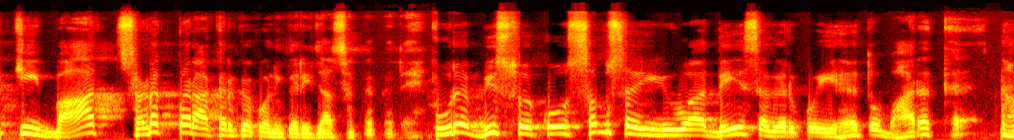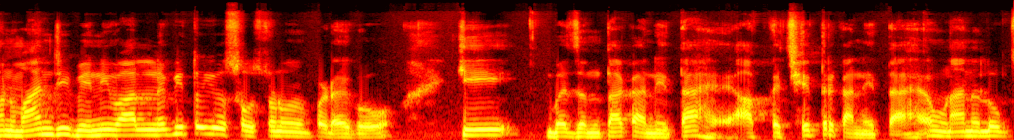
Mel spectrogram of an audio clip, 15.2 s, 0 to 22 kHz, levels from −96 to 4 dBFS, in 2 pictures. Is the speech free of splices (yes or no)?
no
